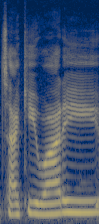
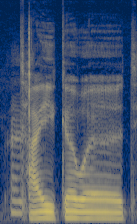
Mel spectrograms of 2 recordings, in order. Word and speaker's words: Taika Waititi: Like how do you pronounce it? Taiki Wadi or Taika Waititi. Taika Waititi.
